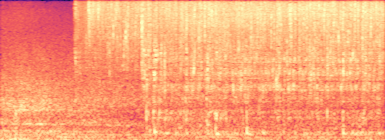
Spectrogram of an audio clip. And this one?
hose pouring into a bucket
hose, water, outside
